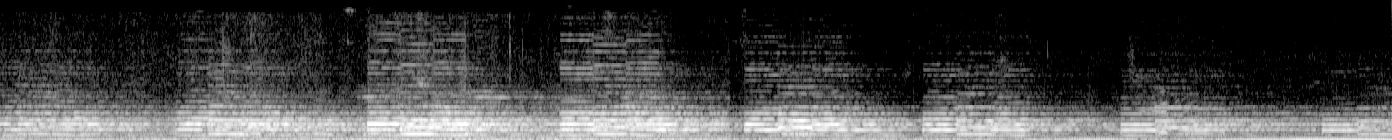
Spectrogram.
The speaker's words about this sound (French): La rue est maintenant bruyante. Il y a plein de voitures. Il y a aussi des scooters. J'entends une ambulance.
